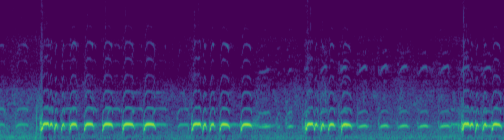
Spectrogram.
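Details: Local zebra dove singing to prompt other birds, a fast run of loud, evenly paced hooked coos repeated in short phrases, several per second, with faint overlapping notes from more doves behind.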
